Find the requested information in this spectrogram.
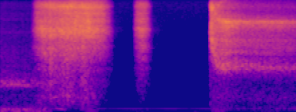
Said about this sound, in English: Specifically, they do say the first big breath is in through your nose, and then tiny pause, and then another little one through your nose yeah. And then a long one through your mouth. So it sounds a little like this.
